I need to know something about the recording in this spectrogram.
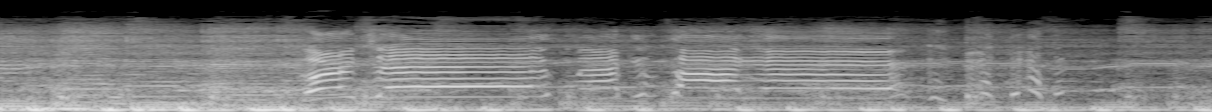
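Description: Loud rock music with a heavy low beat and guitar, where a voice holds two long sung notes, each sliding up into pitch, the first about two seconds in and the second shortly after.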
